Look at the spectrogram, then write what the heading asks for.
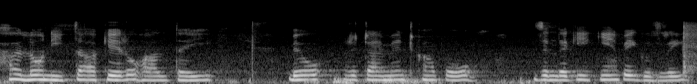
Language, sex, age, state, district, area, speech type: Sindhi, female, 45-60, Rajasthan, Ajmer, urban, spontaneous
